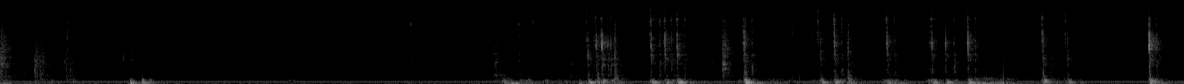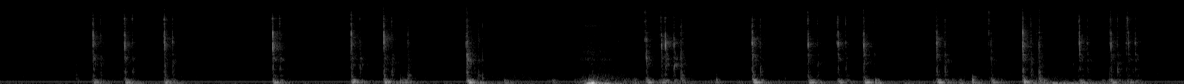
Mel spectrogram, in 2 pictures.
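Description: Typing on a computer keyboard while entering a Gmail address to log into Google: bursts of rapid key clicks broken by short pauses, over a steady low hum.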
